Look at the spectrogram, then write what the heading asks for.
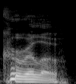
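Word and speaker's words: Carrillo: one more time so I could try to pronounce it right. Hberto Carillo.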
